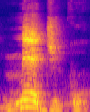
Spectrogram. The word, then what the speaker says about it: médico: ela leva acento sempre é o caso de médico veja Qual a sílaba mais forte da palavra médico ao a mais forte é o Me tenta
